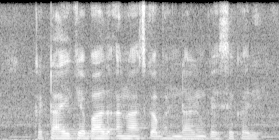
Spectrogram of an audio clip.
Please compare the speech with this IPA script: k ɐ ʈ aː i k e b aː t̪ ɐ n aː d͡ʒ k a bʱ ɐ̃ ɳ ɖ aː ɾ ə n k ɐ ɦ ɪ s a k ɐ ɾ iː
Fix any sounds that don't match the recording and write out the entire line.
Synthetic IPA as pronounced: k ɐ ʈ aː i k e b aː d̪ ɐ n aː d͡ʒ k a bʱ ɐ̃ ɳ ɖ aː ɾ ə n k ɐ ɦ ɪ s e k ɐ ɾ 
